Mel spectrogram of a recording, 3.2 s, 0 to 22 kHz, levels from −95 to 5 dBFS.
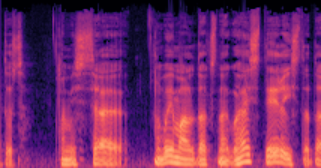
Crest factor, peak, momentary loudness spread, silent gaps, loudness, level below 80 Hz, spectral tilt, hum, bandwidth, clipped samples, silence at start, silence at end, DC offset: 16 dB; 0 dBFS; 9 LU; none; -15 LUFS; -42 dBFS; -5.5 dB/octave; none; 18 kHz; under 0.1%; 0.05 s; 0 s; under 0.1%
